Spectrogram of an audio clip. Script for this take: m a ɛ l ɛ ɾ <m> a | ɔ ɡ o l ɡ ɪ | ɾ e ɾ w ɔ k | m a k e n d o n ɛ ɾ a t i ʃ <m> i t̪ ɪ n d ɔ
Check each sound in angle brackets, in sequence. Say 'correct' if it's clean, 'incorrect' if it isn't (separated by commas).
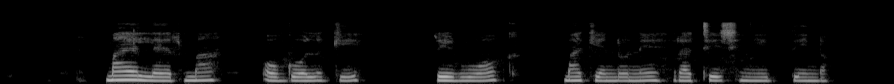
correct, incorrect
